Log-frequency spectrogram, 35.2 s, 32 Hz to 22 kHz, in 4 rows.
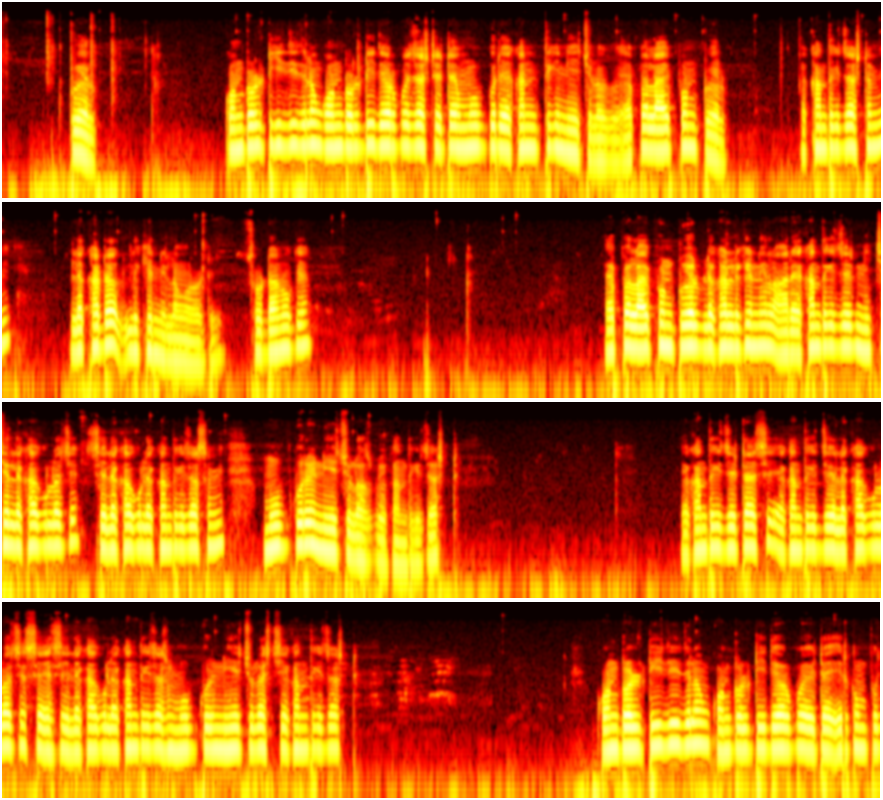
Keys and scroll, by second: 0.0 space, 0.9 1, 1.1 2, 3.2 ctrl+t, 32.7 ctrl+t.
